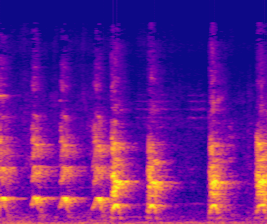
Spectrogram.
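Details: Rottweiler at the Gervi breeding kennel in Vietnam during a mating visit. A run of about eight sharp, ringing barks comes in uneven bursts, some closely paired, with faint background hum.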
